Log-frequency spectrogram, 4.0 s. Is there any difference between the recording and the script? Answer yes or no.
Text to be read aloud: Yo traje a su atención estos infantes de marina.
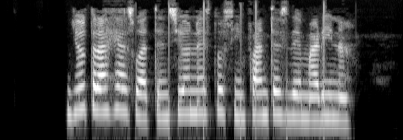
no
